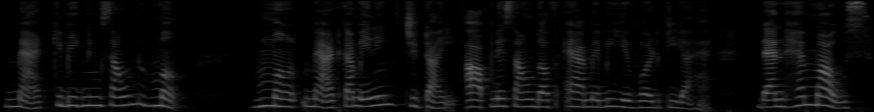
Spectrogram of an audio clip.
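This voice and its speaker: A woman teaching young children their letter sounds, slowly sounding out and repeating each one. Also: mid-range voice, fairly bright tone. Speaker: kindergarten English teacher. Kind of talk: phonics lesson for young children.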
